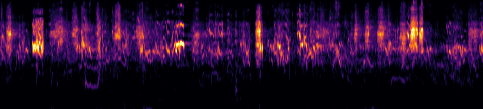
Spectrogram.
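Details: White male budgerigars during mating give high scratchy chirps, short whistled notes and occasional louder sharp squawks in an uneven chattering stream.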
